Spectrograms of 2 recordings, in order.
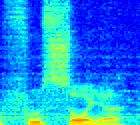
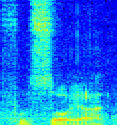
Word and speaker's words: FuSoYa: the form of or fusoya is I believe how you pronounce it fusoya but I just call them full soil um as you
